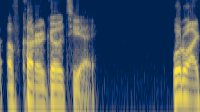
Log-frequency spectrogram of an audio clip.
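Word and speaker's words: Gauthier: drives me kind of nuts too when you mispronounce a guy all right how do you say his last name gotier all right so cutter does not deserve my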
